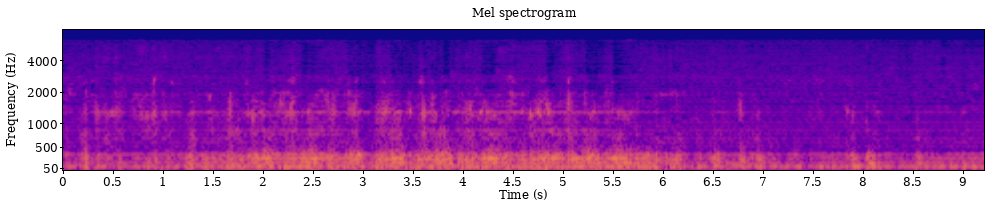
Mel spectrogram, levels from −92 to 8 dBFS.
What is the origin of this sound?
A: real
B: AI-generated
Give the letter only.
B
